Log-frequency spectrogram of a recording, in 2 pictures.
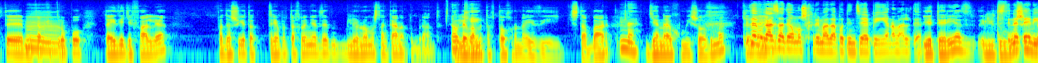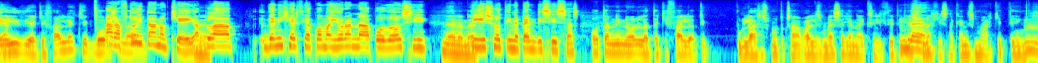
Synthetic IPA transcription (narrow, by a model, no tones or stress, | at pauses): st̪e̞mekɐpço̞t̪ɾo̞po̞t̪ɐiðʝɐce̞fɐleɐ | fɐnd̪ɐsoʝɐt̪ɐt̪ɾiɐpɾot̪ɐxɾo̞ɲɐðe̞bliɾo̞no̞mɐst̪ɐŋkɐnɐpo̞t̪obɾɐ̰nd̪̥oulevɐme̞t̪ɐft̪o̞xɾo̞nɐiðist̪ɐbɐɾne̞ʝɐnɐe̞xume̞iso̞ðimɐceðevɣɐzɐt̪e̞o̞mo̞sxɾimɐt̪ɐːpo̞t̪ind͡ze̞piʝɐnɐvɐlet̪e̞̰ie̞t̪e̞ɾiɐlit̪usɾɣunetseɾieiðiɐce̞fɐliɐce̞bo̞ɾɐɐɾsɐɐft̪o̞it̪ɐno̞ce̞jɐplɐ | ðe̞niçeeɾθiɐko̞mɐio̞ɾɐnɐːpo̞ðo̞si | nenenepiso̞t̪ine̞pe̞nðisisɐso̞t̪ɐnine̞o̞lɐt̪ɐce̞fɐleɐot̪i | pulɐsɐspume̞t̪oksɐnɐvɐlizme̞sɐʝɐnɐekselixθiet̪eɾiɐnseinɐɾçisiznɐkɐnizmɐɾcet̪iŋɡ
